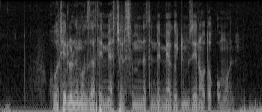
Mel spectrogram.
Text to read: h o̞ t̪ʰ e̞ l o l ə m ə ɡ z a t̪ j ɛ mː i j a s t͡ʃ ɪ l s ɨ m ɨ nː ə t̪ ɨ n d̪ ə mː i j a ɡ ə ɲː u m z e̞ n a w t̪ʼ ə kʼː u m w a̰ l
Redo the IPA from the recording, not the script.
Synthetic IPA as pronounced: h o̞ t̪ʰ e̞ l o l ə m ə ɡ z a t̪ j ɛ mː i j a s t͡ʃ ɪ l s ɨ m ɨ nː ə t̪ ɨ n d̪ ə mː i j a ɡ ə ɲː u m z e̞ n a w t̪ʼ ə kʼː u m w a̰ l

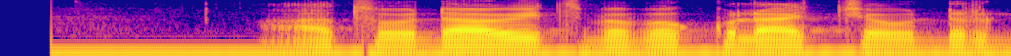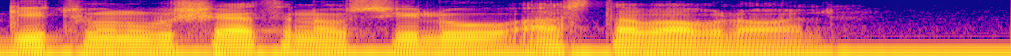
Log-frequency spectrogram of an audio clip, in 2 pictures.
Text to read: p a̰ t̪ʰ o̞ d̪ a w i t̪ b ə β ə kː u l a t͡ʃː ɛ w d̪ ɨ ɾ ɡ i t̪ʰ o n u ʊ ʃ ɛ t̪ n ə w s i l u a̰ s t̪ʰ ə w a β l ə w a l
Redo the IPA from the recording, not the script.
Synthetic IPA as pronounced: ʔ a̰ t̪ʰ o̞ d̪ a w i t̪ b ə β ə kː u l a t͡ʃː ɛ w d̪ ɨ ɾ ɡ i t̪ʰ u n w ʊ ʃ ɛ t̪ n ə w s i l u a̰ s t̪ʰ ə β a β l ə w a l

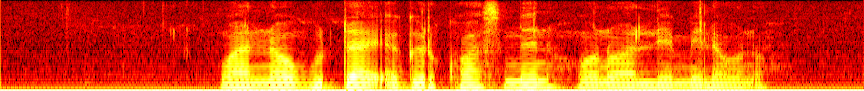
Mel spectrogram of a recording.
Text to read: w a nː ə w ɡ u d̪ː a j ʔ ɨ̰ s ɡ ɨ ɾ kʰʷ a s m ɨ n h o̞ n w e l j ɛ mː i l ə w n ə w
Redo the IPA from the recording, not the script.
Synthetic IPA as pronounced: w a nː a w ɡ u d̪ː a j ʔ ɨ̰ ɡ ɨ ɾ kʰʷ a s m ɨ n h o̞ n w a l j ɛ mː i l ə w n ə w

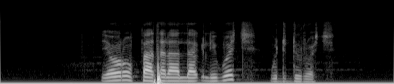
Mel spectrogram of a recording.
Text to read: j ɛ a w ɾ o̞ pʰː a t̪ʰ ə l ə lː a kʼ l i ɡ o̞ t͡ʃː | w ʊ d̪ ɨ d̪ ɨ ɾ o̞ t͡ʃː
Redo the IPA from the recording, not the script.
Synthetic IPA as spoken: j ɛ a w ɾ o̞ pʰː a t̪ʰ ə l a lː a kʼ l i ɡ o̞ t͡ʃː | w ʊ d̪ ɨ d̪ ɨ ɾ o̞ t͡ʃː

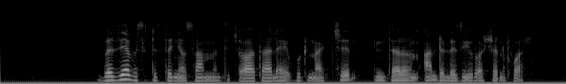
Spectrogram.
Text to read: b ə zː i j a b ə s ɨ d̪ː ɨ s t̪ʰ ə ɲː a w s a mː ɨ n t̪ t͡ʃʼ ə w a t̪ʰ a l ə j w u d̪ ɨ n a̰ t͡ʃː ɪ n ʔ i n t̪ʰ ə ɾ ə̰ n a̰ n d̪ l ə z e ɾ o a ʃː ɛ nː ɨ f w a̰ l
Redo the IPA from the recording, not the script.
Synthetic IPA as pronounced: b ə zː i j a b ə s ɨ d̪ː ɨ s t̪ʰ ə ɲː a w s a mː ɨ n t̪ t͡ʃʼ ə w a t̪ʰ a l a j b u d̪ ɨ n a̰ t͡ʃː ɪ n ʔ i n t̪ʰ ə ɾ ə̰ n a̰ n d̪ l ə z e ɾ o a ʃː ɛ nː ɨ f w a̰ l

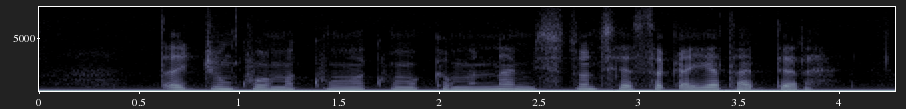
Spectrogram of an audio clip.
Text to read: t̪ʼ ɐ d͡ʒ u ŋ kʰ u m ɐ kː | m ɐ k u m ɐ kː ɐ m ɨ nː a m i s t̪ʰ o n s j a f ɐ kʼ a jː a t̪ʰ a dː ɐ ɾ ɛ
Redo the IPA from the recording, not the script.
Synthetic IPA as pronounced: t̪ʼ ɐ d͡ʒ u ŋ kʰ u m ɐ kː | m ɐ k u m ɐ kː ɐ m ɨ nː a m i s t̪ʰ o n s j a s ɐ kʼ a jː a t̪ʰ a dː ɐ ɾ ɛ

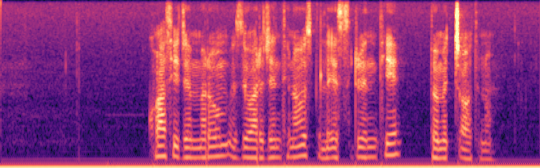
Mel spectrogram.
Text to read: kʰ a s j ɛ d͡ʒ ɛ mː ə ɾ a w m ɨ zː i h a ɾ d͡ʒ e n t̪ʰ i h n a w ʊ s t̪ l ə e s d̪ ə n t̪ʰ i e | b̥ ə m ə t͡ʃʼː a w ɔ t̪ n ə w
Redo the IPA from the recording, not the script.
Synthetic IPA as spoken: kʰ a s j ɛ d͡ʒ ɛ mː ə ɾ ə w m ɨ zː i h a ɾ d͡ʒ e n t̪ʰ i n a w ʊ s t̪ʼ l ə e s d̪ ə n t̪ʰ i e | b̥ ə m ə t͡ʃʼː a w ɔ t̪ n ə w

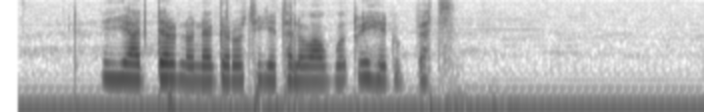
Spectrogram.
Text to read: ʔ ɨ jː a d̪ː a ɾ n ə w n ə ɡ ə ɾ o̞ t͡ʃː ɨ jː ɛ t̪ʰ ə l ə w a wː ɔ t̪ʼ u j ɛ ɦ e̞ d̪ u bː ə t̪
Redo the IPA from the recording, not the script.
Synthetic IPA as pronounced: ʔ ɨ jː a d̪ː ə ɾ n ə w n ə ɡ ə ɾ o̞ t͡ʃː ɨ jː ɛ t̪ʰ ə l ə w a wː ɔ t̪ʼ u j ɛ ɦ e̞ d̪ u bː ə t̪

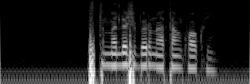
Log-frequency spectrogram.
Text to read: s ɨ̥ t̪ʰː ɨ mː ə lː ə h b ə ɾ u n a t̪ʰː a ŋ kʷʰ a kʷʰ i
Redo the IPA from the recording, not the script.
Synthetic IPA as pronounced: s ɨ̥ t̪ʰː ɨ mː ə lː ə ʃ b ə ɾ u n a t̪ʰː a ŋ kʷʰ a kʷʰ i

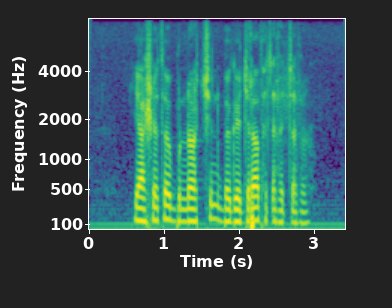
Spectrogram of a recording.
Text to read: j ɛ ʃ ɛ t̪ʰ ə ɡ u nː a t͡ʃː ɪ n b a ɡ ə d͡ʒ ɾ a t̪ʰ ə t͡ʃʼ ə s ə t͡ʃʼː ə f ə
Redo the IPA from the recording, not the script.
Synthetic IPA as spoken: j a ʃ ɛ t̪ʰ ə b u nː a t͡ʃː ɪ n b ə ɡ ə d͡ʒ ɾ a t̪ʰ ə t͡ʃʼ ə f ə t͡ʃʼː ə f ə

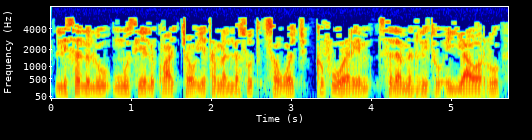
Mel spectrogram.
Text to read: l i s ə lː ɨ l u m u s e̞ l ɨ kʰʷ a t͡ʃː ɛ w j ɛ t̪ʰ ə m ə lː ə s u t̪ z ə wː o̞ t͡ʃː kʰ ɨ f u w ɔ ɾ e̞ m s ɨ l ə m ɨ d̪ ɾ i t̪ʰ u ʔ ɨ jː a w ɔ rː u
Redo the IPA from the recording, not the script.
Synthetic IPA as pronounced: l i s ə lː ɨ l u m u s e̞ l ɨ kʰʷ a t͡ʃː ɛ w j ɛ t̪ʰ ə m ə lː ə s u t̪ s ə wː o̞ t͡ʃː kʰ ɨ f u w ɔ ɾ e̞ m s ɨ l ə m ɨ d̪ ɾ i t̪ʰ u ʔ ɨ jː a w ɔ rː u

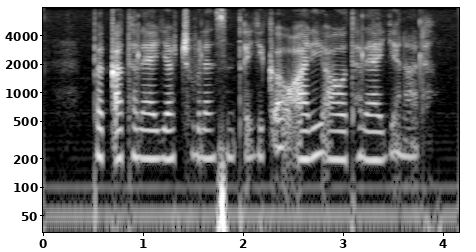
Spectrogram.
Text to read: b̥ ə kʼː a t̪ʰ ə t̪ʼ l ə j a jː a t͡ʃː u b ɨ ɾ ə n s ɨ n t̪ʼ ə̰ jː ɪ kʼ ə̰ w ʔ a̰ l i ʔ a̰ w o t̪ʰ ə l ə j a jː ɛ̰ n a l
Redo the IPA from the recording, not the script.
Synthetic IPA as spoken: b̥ ə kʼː a t̪ʰ ə l ə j a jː a t͡ʃː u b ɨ l ə n s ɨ n t̪ʼ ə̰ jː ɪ kʼ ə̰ w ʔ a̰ l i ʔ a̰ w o t̪ʰ ə l ə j a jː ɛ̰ n a l

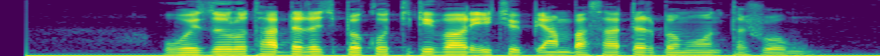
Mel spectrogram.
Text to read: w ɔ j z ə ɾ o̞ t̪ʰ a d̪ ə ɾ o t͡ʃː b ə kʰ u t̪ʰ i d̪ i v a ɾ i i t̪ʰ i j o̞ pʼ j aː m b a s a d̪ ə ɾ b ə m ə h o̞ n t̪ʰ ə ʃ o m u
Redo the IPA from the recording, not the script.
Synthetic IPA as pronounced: w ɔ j z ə ɾ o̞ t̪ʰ a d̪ ə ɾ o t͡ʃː b ə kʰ o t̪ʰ i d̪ i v a ɾ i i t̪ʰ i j o̞ pʼ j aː m b a s a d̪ ə ɾ b ə m ə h o̞ n t̪ʰ ə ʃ o m u

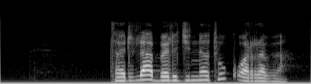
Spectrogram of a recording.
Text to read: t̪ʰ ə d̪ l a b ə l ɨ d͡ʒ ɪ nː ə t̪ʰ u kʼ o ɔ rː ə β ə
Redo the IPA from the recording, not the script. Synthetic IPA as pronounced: t̪ʰ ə d̪ l a b ə l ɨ d͡ʒ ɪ nː ə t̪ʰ u kʼ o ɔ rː ə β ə

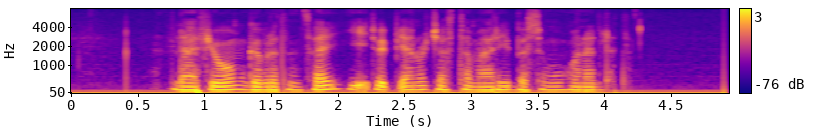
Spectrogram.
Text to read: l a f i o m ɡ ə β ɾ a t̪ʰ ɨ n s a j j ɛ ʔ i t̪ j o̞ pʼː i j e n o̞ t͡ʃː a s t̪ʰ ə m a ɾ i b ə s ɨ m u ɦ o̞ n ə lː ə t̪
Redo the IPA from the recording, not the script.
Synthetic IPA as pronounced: l a f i o m ɡ ə β ɾ ə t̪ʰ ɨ n s a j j ɛ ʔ i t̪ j o̞ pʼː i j a n o̞ t͡ʃː a s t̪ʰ ə m a ɾ i b ə s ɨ m u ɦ o̞ n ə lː ə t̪

